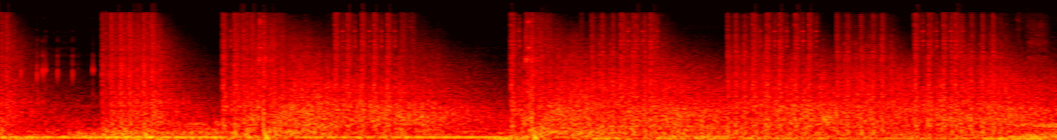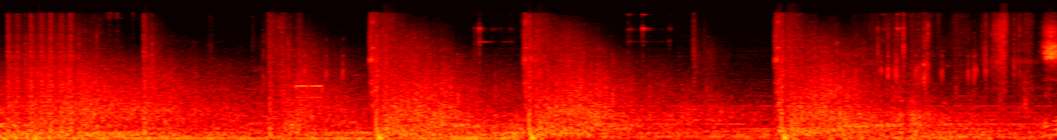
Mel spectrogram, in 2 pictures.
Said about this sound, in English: Where am I receiving fire from?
